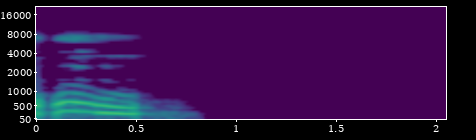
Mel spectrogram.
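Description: A woman's voice in a short sing-song 'hoo'-like vocalisation, ending on a longer note that falls in pitch and stops about half a second in.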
